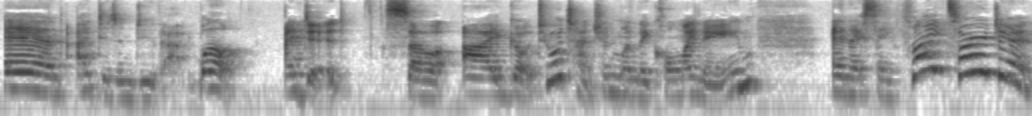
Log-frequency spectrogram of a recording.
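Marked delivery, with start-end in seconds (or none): 6.7-7.7 squeaky, very high-pitched voice. Retelling answering at attention when called by name: very high-pitched voice. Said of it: "Very high-pitched voice".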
